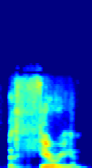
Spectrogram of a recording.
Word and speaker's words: Ethereum: It's pronounced Ethereum.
